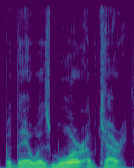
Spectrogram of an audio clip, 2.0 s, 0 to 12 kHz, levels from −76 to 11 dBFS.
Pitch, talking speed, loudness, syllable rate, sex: 125 Hz, 180 wpm, -15 LUFS, 5.1 syllables/s, male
